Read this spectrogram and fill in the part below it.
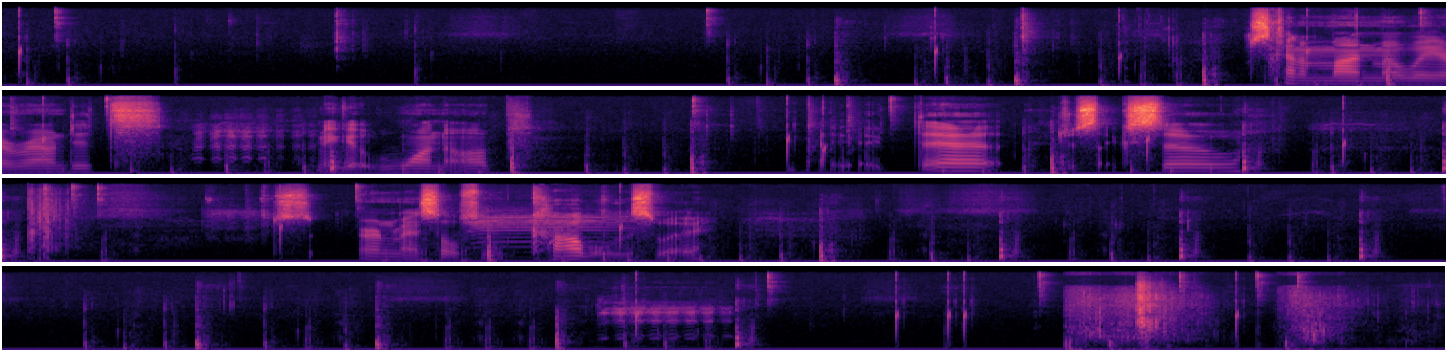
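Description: A pickaxe chips at stone in quick taps.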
